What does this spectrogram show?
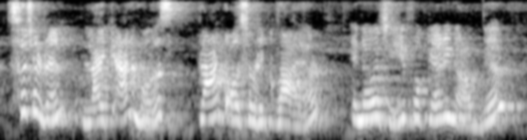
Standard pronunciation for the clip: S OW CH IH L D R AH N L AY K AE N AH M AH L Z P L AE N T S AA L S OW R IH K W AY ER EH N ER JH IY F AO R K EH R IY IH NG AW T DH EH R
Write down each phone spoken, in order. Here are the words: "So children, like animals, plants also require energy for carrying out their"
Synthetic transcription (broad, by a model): S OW CH IH L D R AH N L AY K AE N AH M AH L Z P L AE N T AA L S OW R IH K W AY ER EH N ER JH IY F AO R K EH R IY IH NG AW T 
